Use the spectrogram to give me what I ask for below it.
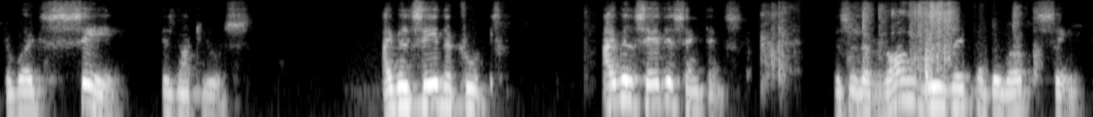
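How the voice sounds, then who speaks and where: His voice is on the high side, mellow, with a breathy edge, captured in a low-quality recording. He is an Indian-accented man whose first language is Gujarati, patiently teaching German online in English via video call and slowing down to emphasize important words.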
